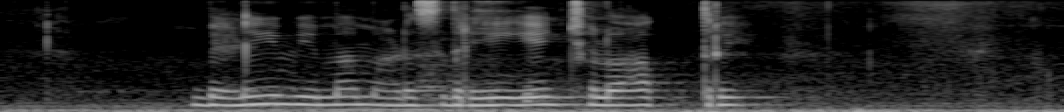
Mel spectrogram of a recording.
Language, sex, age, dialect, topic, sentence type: Kannada, female, 36-40, Dharwad Kannada, agriculture, question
